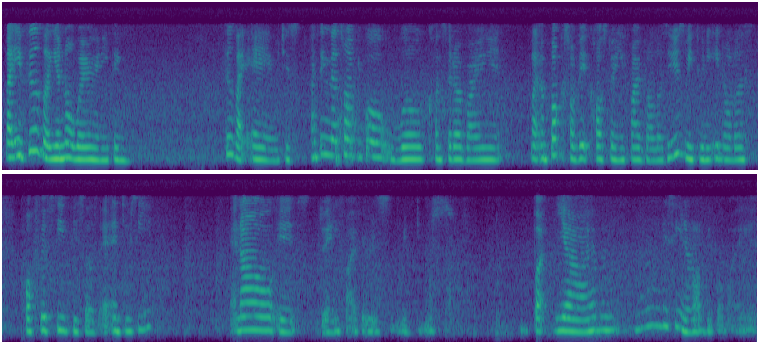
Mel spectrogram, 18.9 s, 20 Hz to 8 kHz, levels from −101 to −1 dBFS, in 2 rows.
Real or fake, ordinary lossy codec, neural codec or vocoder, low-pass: real; AAC, 48 kbps; none; 7.2 kHz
